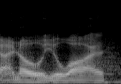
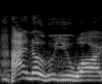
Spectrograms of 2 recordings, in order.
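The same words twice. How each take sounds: First: It is said in a growling, demonic voice. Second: It is said in a plain reading voice.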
